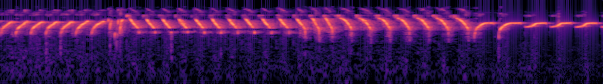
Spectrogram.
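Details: Canary singing in the morning: rapid trills of repeated sweeping notes, several per second, shifting between phrases, with high bright tones throughout and no other sounds.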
